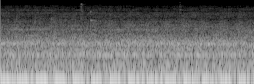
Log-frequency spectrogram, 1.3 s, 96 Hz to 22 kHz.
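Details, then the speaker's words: Chevelle with a 350 small-block V8 that runs poorly and smokes, cold start idle. Low rumble with an uneven, stumbling beat as at least one cylinder misses. A possible rattle is also heard while warming, which the owner doubts is a knock. Misfire at idle. "missing on at least one cylinder that I know of. So we'll let this warm up and we'll get it moved up."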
